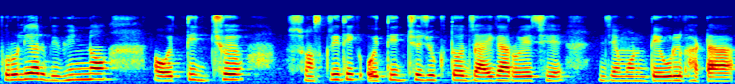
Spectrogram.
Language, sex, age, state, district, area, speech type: Bengali, female, 30-45, West Bengal, Purulia, rural, spontaneous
